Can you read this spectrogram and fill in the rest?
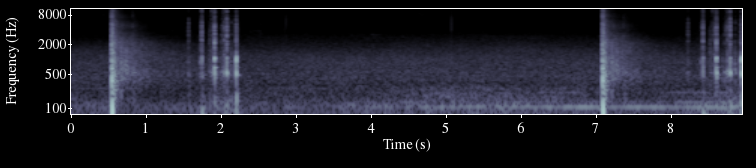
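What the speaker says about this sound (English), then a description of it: "We can still shoot for a group here." A .22LR CZ 457 precision rifle fires outdoors: a sharp crack followed by three quicker shots, then a long pause and another shot with a few more after, each short and distinct over a quiet background.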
